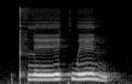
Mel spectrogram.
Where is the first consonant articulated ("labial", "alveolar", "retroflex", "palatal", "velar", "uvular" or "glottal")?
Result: labial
